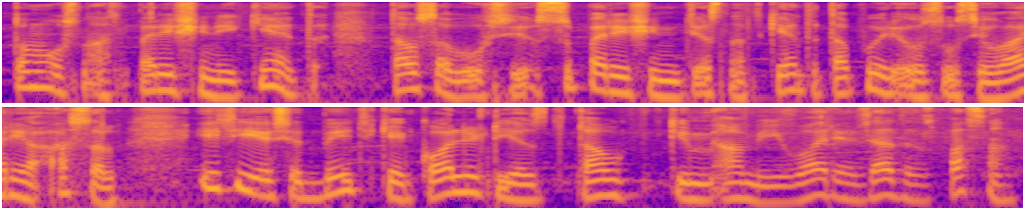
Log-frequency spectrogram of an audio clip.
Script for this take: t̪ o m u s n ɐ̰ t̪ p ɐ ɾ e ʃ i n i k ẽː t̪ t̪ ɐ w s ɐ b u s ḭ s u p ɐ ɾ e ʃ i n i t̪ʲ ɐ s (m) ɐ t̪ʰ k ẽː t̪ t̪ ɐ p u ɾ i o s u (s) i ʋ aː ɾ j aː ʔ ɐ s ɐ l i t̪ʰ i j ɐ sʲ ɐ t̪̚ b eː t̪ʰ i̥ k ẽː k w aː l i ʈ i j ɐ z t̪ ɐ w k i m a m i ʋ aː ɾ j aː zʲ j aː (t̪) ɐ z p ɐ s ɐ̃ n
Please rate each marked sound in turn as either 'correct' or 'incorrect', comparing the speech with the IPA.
incorrect: n, correct, incorrect: d̪

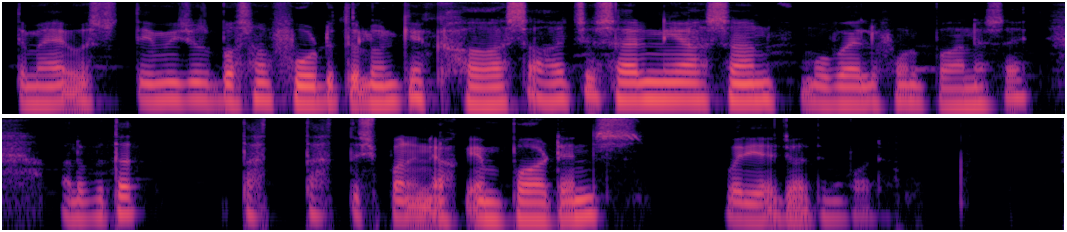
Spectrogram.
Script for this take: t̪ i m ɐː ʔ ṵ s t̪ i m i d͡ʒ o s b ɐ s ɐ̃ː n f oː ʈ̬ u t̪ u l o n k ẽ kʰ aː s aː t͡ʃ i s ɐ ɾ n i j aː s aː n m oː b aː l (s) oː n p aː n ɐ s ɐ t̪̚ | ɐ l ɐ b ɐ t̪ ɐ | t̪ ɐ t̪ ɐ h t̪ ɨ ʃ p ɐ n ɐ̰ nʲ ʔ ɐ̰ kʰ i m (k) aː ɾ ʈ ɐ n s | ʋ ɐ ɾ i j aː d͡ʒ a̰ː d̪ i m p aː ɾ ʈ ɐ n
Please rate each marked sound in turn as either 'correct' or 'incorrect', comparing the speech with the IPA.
incorrect: f, incorrect: p

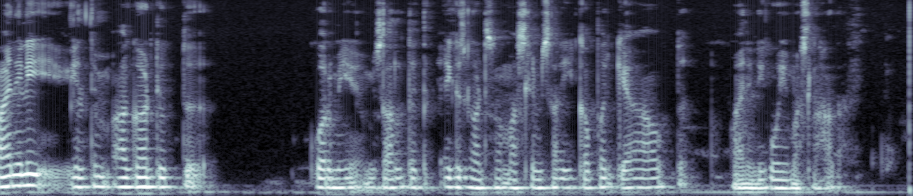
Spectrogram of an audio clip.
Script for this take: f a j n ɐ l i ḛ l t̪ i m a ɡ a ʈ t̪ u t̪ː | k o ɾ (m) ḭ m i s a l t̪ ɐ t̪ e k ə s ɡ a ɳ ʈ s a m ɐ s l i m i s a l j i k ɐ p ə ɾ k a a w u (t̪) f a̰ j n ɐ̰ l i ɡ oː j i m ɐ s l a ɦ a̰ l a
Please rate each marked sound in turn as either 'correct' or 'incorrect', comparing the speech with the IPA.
correct, correct

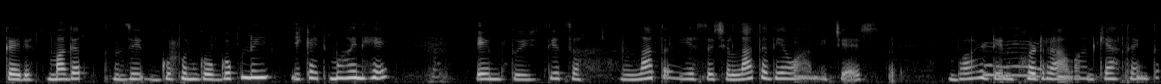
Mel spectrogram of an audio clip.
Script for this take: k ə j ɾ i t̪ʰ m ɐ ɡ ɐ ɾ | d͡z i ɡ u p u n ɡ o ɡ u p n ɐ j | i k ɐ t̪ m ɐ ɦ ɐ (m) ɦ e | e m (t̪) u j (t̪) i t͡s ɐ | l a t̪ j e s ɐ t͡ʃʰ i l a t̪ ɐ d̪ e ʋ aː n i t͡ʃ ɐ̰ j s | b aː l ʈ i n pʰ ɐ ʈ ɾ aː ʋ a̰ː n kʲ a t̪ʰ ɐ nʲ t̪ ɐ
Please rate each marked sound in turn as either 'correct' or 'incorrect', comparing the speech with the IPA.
incorrect: n, correct, correct

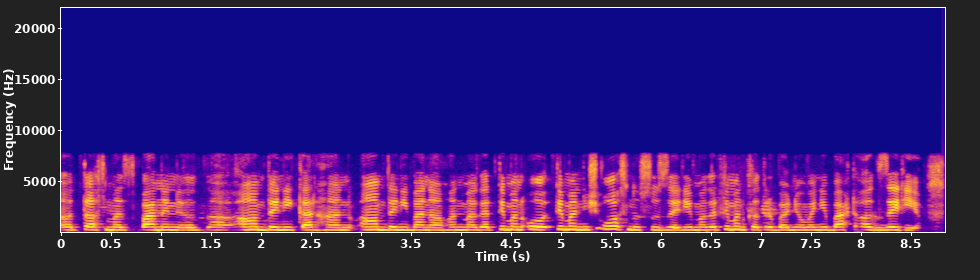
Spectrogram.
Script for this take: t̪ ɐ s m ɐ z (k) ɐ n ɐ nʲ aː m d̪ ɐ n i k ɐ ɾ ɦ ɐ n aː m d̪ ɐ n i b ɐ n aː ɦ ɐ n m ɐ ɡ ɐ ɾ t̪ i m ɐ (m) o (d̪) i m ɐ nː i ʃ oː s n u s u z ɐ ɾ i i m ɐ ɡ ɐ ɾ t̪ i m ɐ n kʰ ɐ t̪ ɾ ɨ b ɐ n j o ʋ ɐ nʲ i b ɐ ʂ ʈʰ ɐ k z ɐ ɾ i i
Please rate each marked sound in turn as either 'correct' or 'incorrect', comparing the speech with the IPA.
incorrect: p, incorrect: n, incorrect: t̪

